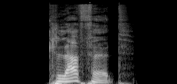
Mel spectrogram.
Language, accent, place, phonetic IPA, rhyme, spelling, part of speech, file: German, Germany, Berlin, [ˈklafət], -afət, klaffet, verb, De-klaffet.ogg
- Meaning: second-person plural subjunctive I of klaffen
